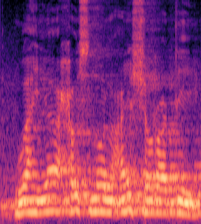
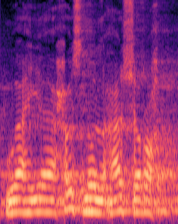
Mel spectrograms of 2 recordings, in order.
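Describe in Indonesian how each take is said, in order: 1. Kata terakhir dimulai dengan vokal 'i'. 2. Kata terakhir tidak dimulai dengan vokal 'i'. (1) "yang benar adalah dibaca dengan kasrohnya ain" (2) "asyrah artinya sepuluh"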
